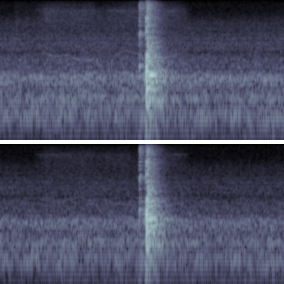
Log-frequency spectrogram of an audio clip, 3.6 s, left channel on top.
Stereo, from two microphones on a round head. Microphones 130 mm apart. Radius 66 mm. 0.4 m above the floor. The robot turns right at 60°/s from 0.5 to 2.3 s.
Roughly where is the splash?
Centre.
